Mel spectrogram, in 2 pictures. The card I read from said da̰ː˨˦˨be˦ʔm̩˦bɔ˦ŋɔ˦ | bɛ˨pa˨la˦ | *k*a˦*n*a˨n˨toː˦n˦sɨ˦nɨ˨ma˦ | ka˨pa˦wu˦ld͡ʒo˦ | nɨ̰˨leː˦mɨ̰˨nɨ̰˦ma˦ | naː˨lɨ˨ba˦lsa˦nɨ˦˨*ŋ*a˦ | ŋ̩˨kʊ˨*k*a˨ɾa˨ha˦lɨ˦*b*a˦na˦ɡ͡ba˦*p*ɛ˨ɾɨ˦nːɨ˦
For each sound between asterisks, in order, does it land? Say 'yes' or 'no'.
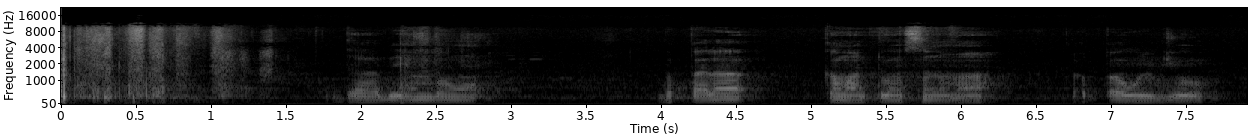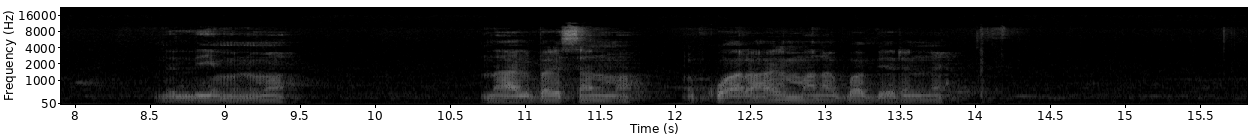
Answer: yes, no, no, no, no, no

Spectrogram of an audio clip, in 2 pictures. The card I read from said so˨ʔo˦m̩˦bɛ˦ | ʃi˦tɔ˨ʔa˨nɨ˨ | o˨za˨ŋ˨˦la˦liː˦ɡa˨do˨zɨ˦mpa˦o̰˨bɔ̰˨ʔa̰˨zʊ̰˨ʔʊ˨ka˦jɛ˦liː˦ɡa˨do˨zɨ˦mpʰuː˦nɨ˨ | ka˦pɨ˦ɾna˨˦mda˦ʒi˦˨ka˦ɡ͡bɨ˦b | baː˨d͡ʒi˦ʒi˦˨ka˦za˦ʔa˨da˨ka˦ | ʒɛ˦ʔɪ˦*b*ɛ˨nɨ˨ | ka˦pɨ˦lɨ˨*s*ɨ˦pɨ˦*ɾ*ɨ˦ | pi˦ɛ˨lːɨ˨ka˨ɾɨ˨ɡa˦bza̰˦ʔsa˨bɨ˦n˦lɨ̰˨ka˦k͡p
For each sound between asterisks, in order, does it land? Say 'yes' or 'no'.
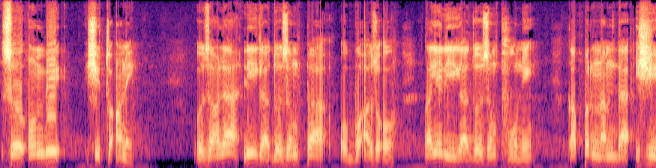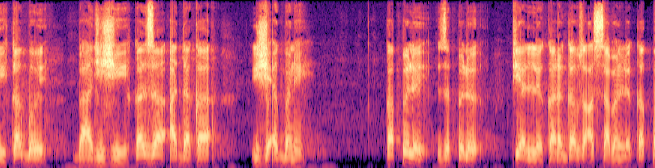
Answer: no, no, no

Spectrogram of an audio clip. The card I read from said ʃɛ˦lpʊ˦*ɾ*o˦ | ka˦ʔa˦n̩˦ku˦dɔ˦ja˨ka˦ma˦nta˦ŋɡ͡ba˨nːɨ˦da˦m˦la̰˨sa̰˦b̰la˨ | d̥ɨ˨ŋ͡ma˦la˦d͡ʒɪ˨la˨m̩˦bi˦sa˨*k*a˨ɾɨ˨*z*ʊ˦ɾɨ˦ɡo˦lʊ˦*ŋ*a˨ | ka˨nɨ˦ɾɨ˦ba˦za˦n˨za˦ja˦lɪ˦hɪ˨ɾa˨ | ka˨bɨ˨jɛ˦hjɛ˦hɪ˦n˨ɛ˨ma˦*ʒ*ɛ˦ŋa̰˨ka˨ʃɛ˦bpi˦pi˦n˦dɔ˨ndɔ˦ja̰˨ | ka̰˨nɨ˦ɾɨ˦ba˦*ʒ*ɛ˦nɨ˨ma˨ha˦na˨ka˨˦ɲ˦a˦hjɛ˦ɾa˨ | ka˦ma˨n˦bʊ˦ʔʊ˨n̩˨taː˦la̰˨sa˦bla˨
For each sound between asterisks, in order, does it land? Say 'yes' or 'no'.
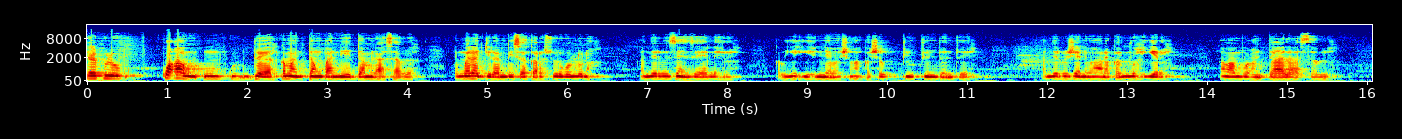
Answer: no, yes, no, no, no, yes

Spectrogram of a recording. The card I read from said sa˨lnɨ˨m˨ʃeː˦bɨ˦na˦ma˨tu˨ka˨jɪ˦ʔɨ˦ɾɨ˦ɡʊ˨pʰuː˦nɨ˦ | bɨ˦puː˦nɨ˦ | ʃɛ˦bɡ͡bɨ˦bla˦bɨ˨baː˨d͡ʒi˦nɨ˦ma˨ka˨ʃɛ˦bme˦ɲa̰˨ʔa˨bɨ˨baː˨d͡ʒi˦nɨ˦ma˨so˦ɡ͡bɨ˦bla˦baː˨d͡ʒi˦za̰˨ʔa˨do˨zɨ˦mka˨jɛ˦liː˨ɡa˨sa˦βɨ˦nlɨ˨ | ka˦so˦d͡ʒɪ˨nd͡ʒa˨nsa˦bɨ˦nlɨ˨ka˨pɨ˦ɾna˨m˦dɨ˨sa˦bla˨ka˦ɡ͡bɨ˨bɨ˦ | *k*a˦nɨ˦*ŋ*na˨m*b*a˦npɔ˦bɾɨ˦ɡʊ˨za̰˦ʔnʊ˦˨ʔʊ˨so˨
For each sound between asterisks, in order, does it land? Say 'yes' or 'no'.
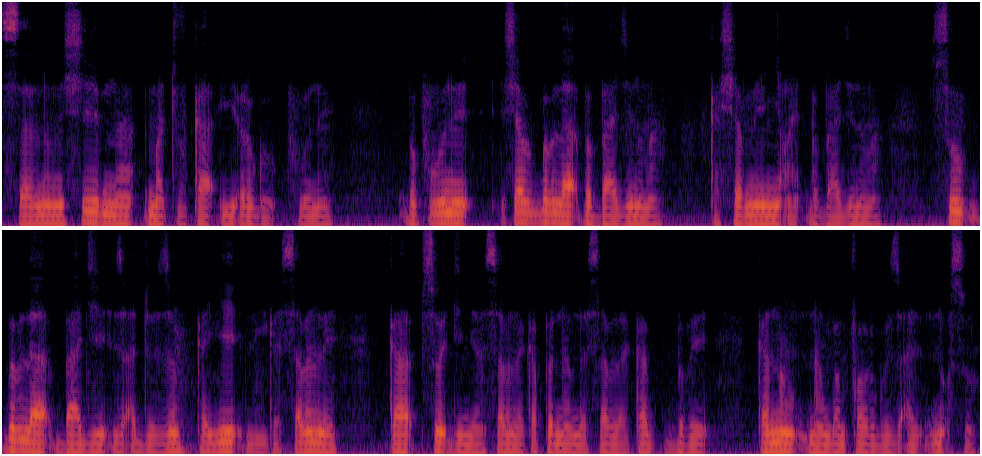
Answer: yes, yes, no

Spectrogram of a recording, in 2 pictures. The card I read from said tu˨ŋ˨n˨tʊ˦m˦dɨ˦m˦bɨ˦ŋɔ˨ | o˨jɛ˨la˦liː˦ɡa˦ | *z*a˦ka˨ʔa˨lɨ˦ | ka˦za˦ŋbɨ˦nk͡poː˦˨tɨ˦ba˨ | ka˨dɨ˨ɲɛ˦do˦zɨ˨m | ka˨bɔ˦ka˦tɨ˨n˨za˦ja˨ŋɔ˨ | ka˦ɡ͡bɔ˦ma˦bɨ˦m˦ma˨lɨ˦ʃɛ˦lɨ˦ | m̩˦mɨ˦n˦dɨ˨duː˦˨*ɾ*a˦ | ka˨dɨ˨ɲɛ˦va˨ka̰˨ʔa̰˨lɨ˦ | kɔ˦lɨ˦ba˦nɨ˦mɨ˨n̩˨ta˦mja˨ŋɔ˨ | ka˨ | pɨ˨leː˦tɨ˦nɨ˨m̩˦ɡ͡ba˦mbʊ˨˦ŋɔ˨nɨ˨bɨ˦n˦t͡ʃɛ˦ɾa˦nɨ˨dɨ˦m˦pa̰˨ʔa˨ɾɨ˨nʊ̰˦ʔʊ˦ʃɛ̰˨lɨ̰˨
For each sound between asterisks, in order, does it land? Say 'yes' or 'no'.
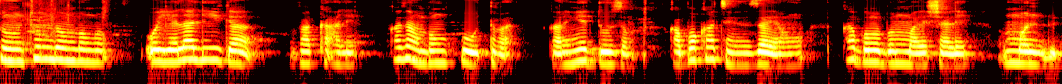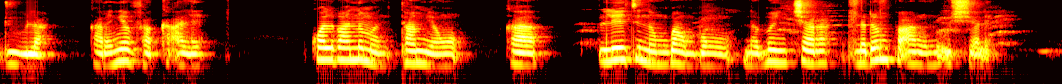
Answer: no, no

